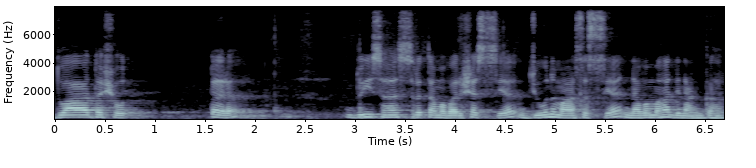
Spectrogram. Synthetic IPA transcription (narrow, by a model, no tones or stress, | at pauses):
d̪ʋaːd̪ɐʃoːt̪ː | ɐɾɐ | d̪ʋisɐɦɐsɾɐt̪ɐmɐʋɐɾʂɐsjɐd͡ʒuːnɐmaːsɐsjɐnɐʋɐmɐɦɐ̆d̪inaːŋkɐɦɐ̆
